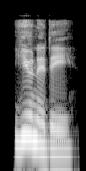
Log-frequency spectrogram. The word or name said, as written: unity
